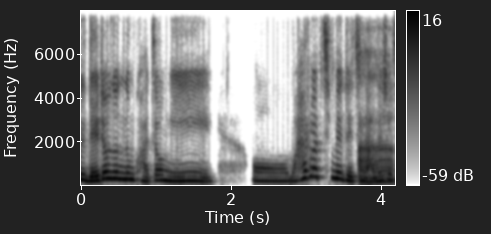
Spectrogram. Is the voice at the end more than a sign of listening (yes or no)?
yes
